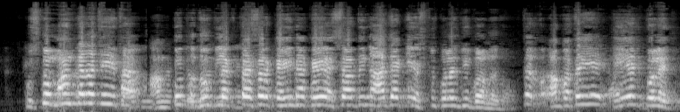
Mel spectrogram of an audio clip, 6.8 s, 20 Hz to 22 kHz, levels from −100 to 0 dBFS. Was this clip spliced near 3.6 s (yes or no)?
no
